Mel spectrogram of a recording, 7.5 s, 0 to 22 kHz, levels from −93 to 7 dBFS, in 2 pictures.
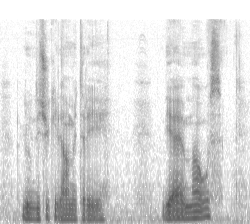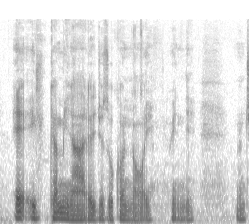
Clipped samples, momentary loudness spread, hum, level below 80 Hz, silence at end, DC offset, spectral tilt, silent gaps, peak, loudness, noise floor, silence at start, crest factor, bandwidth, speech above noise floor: under 0.1%; 14 LU; none; -52 dBFS; 0 s; under 0.1%; -6 dB/octave; none; -16 dBFS; -35 LUFS; -59 dBFS; 0.05 s; 20 dB; 15.5 kHz; 25 dB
